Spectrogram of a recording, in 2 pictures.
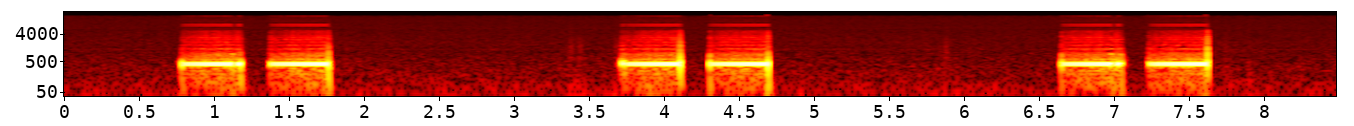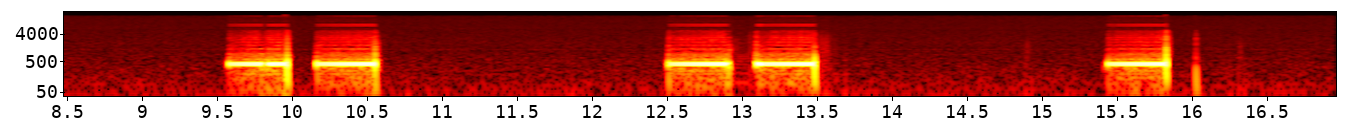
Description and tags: A British call tone recorded directly from phone.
